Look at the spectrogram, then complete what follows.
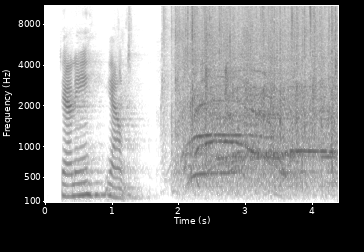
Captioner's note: applause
